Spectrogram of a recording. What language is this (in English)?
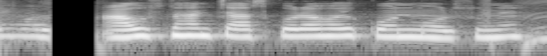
Bangla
